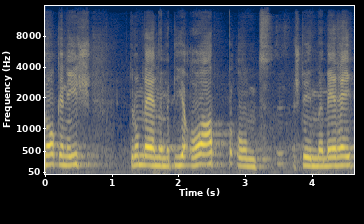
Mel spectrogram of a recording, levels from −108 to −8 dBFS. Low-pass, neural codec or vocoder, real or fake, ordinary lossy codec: 14.4 kHz; codec, 44.1 kHz, 7.8 kbps, DAC; fake; Opus, 64 kbps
